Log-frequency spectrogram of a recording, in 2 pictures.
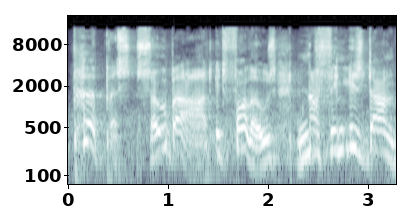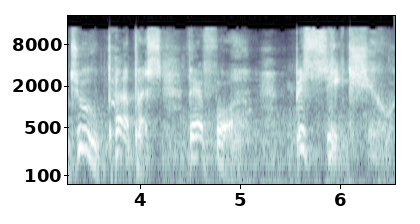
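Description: Proud Roman warrior, classical declamation, contemptuous, swooping delivery, slow pace, faint background noise. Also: male voice, high-pitched, big pitch swings, exaggerated voice. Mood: scornful, impassioned. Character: proud, scornful Roman warrior nobleman, furious at commoners. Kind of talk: classical Shakespearean stage acting. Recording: restored old recording, audible background noise.

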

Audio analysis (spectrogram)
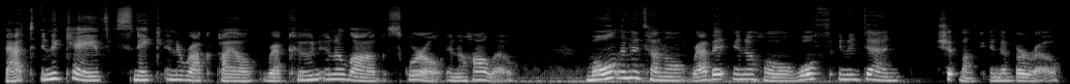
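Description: A middle-aged woman reading a picture book aloud to young children in simple, measured storybook phrasing. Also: mid-range voice, lively intonation, gravelly, a little mellow, low-quality recording. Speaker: preschool teacher reading aloud. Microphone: webcam at arm's length.

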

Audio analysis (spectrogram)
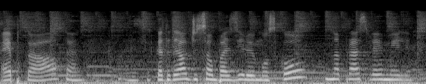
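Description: A woman from Russia in her thirties, a tour guide interviewed on TV, answering in careful, measured Portuguese with a Russian accent into a handheld mic. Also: a little high, steady tone, over music. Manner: careful, measured, a little formal. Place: TV studio.

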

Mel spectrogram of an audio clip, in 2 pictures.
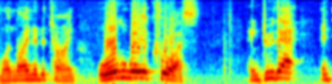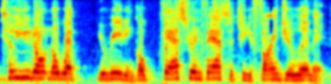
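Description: A man's voice: a little high, a little mellow. A man in his sixties explaining things in an emphatic, instructive way, in short declarative sentences, as a guest expert in a studio interview. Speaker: guest expert, speed reading teacher. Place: TV-style studio at a glass desk. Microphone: lapel mic.

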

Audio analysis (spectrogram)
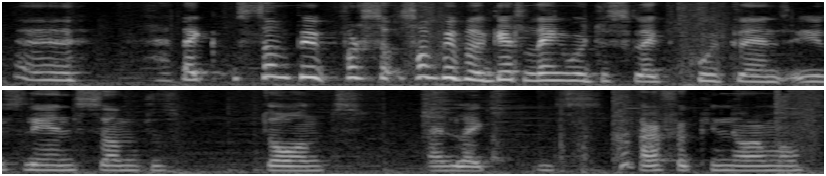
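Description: A woman's voice: medium pitch, unhurried, long pauses, fairly bright tone, soft background music. A young woman from Poland with a Polish accent, speaking English as a second language and chatting casually while streaming a game, rambling and self-mocking. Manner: rambling, self-mocking, laughs often between thoughts. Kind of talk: casual chat over gameplay.

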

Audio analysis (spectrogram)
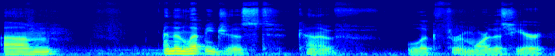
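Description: A man in his twenties giving a casual, unscripted book discussion, halting and thinking aloud as he goes. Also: sits low, expressive, gravelly. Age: 20s. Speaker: book reviewer, host of a read-along. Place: small home room, indoors.

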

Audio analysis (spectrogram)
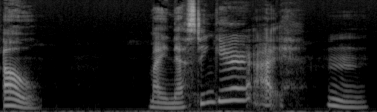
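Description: Woman as a jittery young cat-vampire girl, stammers, lively swoops, slow unhurried delivery, dry close mic. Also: medium pitch, no echo, exaggerated voice. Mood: awkward friendly. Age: young adult. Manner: flustered, stammering, quick to take offense. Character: nervous young female neko-vampire roommate. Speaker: ASMR roleplay performer. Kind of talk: ASMR roleplay.

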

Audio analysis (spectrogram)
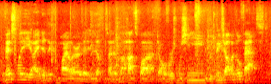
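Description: A middle-aged man with a cold and a hoarse voice, giving a rambling, conversational university lecture with many restarts. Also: low-pitched, quick pace. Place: large lecture hall. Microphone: far room mic. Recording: echoey lecture hall from far off, noisy.

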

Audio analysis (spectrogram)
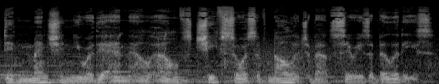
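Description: A very deep-voiced, gravelly monster hunter, stoic and sardonic. He speaks in clipped, deadpan game dialogue over clear background music. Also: brisk. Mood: dry, probing. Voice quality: low, gravelly.

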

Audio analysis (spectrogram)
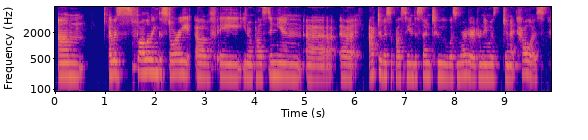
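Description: A young woman from Honduras, a guest artist talking on a video call in a halting way, full of fillers and restarts. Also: medium pitch, little pitch movement, darkish tone. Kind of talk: casual webinar talk.

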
